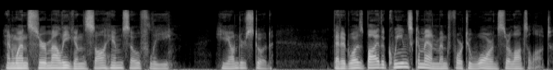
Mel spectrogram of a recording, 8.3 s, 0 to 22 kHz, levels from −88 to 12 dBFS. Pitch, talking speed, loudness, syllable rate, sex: 135 Hz, 160 wpm, -17 LUFS, 4.6 syllables/s, male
